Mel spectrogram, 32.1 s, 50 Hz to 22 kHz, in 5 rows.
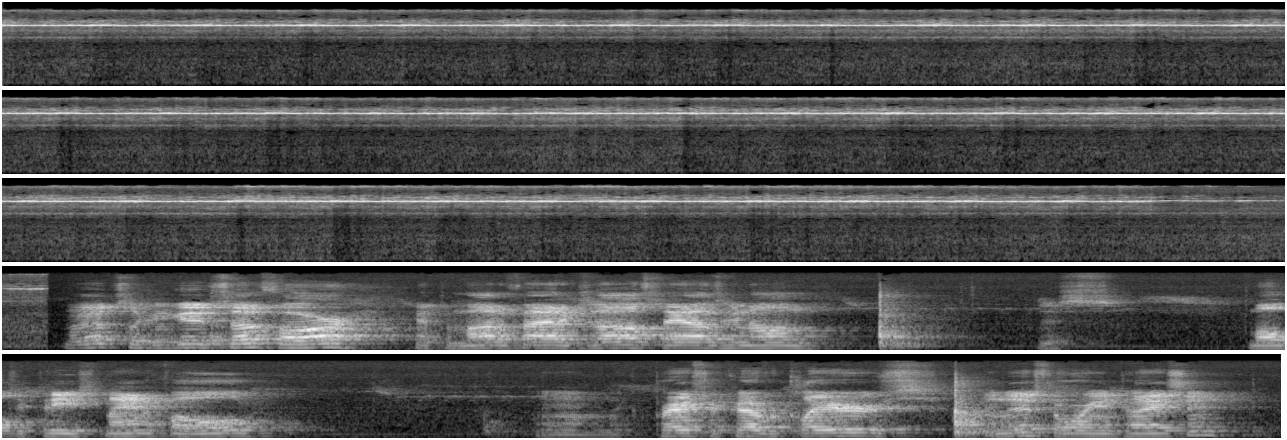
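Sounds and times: metal lathe whining: 0.0s - 19.5s.

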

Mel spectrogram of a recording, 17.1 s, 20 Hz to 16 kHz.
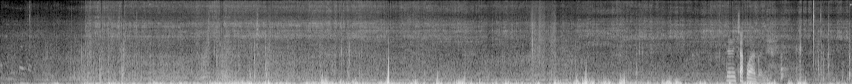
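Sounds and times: wind and tyres on dirt: 0.0s - 17.0s
bike clattering over rocks: 15.4s - 17.0s.

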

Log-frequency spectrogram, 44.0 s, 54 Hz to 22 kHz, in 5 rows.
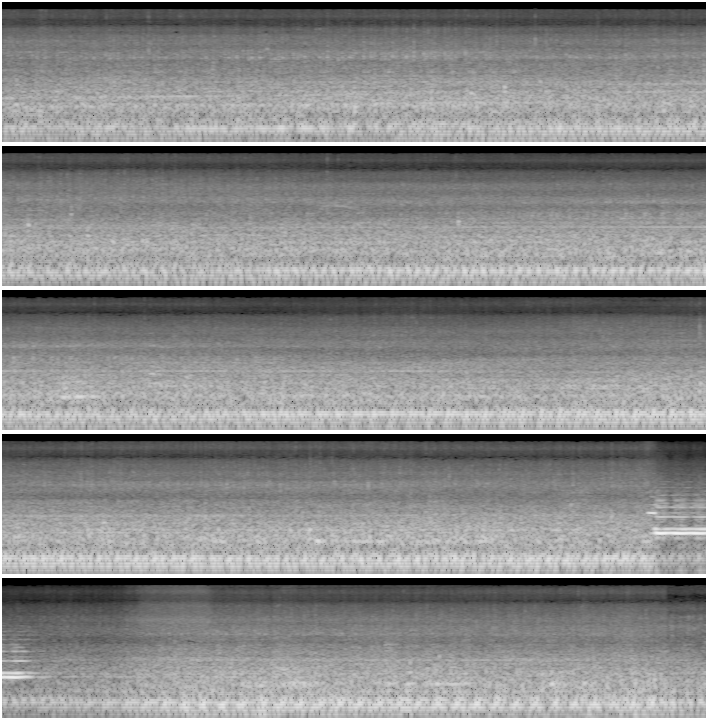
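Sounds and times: train horn: 34.4s - 35.9s.

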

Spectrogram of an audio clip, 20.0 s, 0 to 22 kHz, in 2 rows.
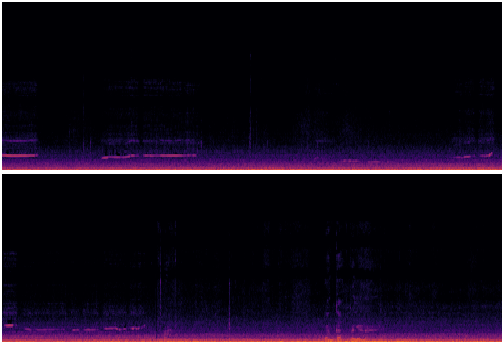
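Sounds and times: person whistling a tune: 0.0s - 0.8s, 2.0s - 4.0s, 9.0s - 13.0s
car cabin road rumble: 0.0s - 20.0s.

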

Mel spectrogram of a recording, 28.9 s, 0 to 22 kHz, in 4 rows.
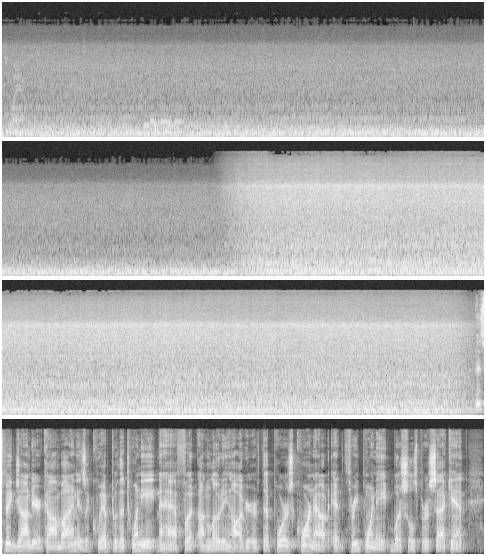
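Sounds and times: combine engine drone: 0.0s - 21.6s.

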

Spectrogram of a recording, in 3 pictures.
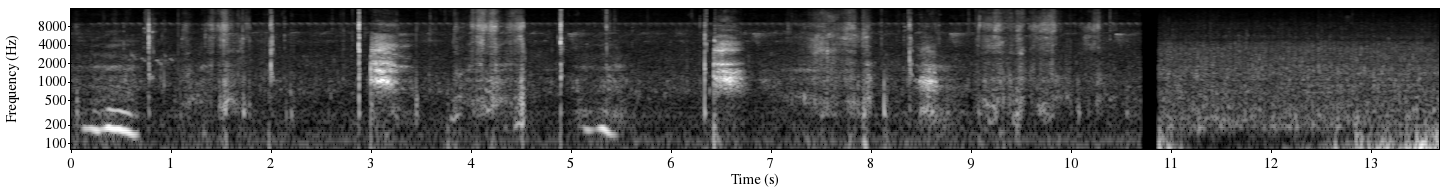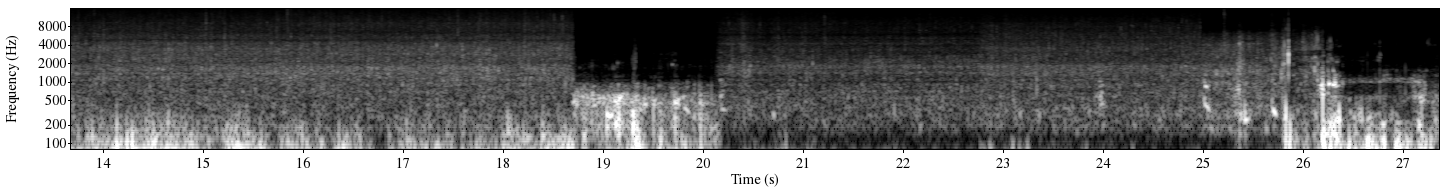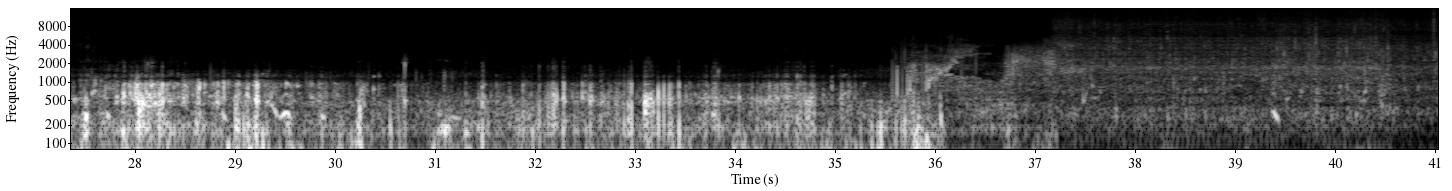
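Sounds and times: stream running over rocks: 0.0s - 35.7s, 36.6s - 41.0s
stones knocking underwater: 18.8s - 20.2s, 25.2s - 35.8s.

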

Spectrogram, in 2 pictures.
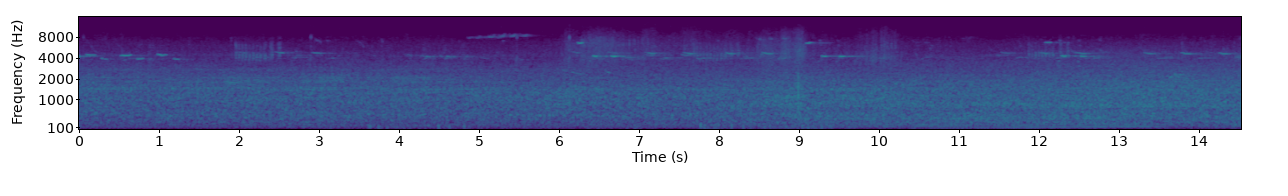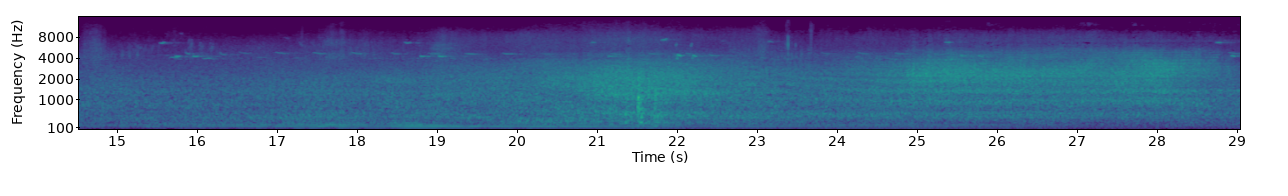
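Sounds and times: outdoor rush: 4.9s - 29.0s
small birds chirping: 6.1s - 10.2s, 14.4s - 19.6s.

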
